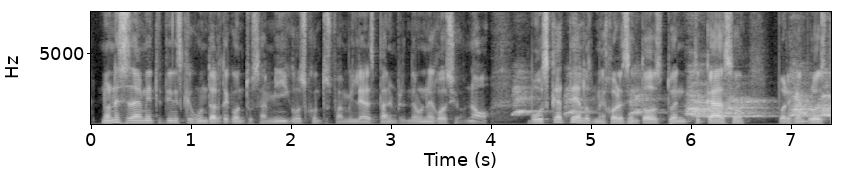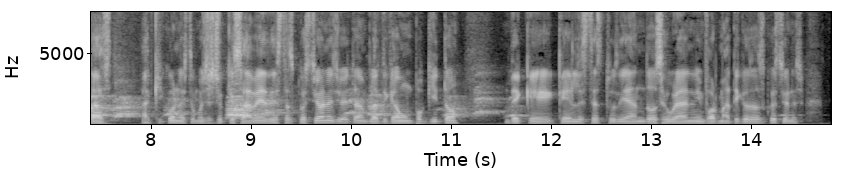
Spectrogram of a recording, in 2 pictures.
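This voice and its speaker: Very fast and at medium pitch, a man speaks with fairly even intonation against noticeable background noise. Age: 40s. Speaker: tourism entrepreneur. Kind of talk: casual interview.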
